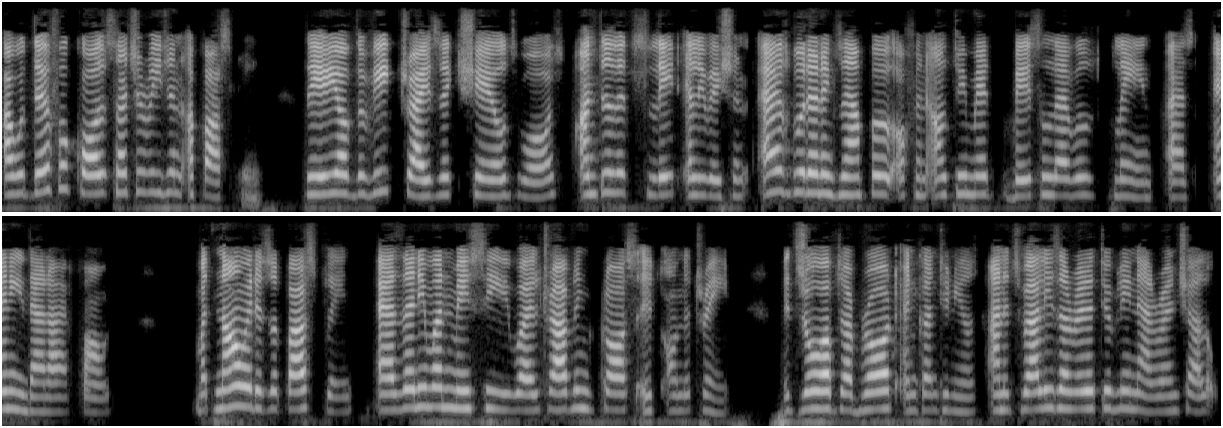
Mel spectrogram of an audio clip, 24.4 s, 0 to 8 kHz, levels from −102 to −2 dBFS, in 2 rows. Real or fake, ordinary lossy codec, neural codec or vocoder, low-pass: fake; MP3, 48 kbps; codec, 16 kHz, 2 kbps, X-Codec, WavLM features, trained on Multilingual LibriSpeech; 7.2 kHz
